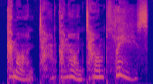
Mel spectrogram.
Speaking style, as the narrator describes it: Trisha whispered

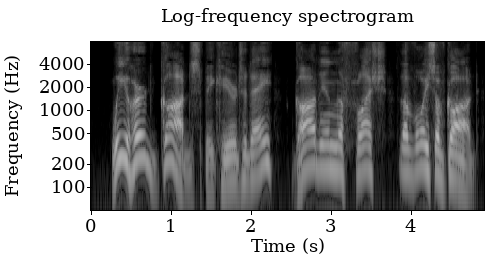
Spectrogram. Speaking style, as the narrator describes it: exclaimed Republican Representative Dewey Short of Missouri, a former preacher

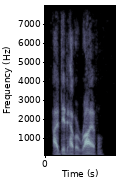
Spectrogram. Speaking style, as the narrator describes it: said Dr

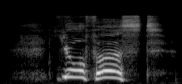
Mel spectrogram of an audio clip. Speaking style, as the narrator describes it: cried Ilin, flushed

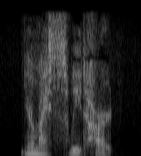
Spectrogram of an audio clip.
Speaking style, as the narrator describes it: he whispered

